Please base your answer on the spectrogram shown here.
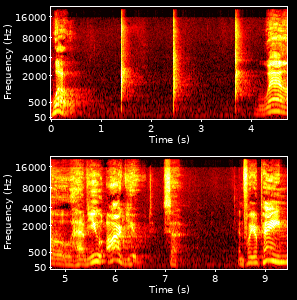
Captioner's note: slow clapping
